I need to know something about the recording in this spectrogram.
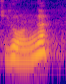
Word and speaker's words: Jung: You realize that Freud had a disciple, Carl Jung, spelled Jung, so it could be pronounced Jung, but in German it would be pronounced Jung.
